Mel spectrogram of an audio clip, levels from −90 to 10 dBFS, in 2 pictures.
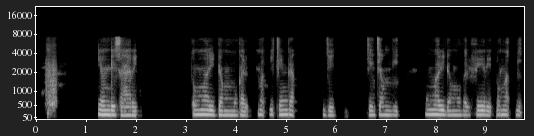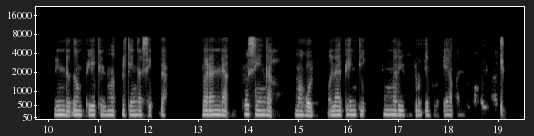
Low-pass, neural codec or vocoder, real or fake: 7.2 kHz; codec, 32 kHz, 1.9 kbps, SNAC; fake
